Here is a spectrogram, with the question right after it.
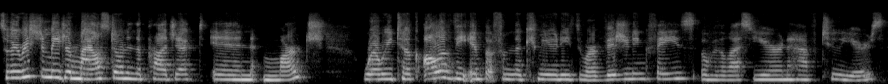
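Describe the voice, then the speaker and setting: At a fairly quick pace, a woman speaks with a fairly high pitch and ordinary pitch variation. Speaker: city planning manager. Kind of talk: presentation at online public meeting. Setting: video call. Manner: fast.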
